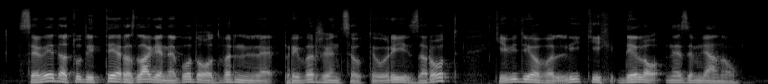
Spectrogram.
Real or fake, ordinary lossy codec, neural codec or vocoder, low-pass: fake; none; codec, 44.1 kHz, 7.8 kbps, DAC; 14.4 kHz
